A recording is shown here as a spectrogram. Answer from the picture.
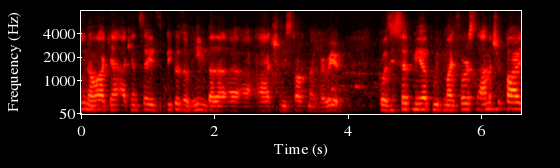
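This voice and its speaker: A Swiss French accent comes through at a moderate pace against noticeable background noise. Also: man. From Switzerland, French-speaking. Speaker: professional MMA fighter. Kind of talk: interview. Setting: at an osteopath's during treatment.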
